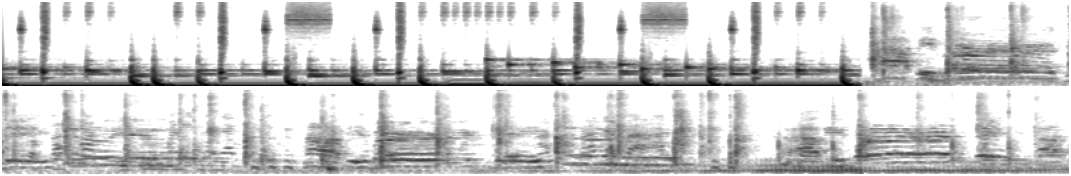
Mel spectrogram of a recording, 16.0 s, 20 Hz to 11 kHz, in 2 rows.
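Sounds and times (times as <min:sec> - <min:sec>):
people clapping: 0:06.4 - 0:16.0
voices singing along: 0:06.4 - 0:16.0.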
